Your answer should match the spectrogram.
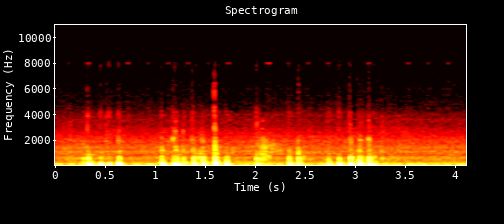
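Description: Typing on a computer keyboard: several short runs of quick key clicks with brief pauses between them, over a steady low hum.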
